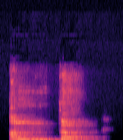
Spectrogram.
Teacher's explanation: Your tongue will also go to the teeth to pronounce the anta. So ta will come from the teeth, and the N will also come from the teeth.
